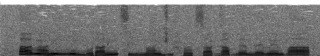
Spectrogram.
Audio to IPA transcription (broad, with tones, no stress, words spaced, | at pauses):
a˦lã˧ɾĩ˦ mũ˦˨mo˧ ɾa˧ɾĩ˧si˨mã˨˦ ɡi˦˨fã˨ sa˧ɡa˦bɛ˦˨mɛ˧ lɛ̃˧ba˦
